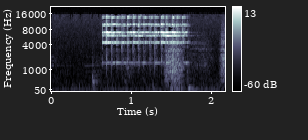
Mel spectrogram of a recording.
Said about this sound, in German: Kein Mensch hört mich. Klingeln ist wohl nicht laut genug.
